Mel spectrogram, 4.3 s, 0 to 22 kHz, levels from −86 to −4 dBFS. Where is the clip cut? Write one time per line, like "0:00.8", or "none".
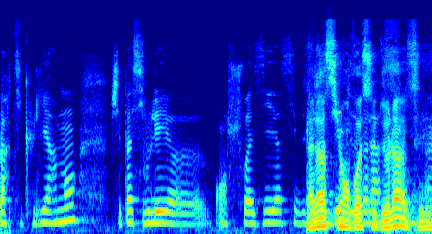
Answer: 0:01.4
0:02.1
0:03.1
